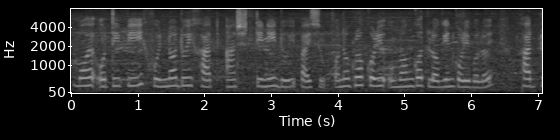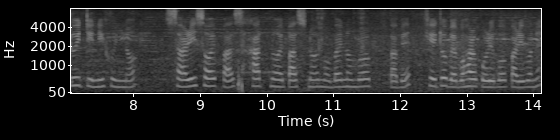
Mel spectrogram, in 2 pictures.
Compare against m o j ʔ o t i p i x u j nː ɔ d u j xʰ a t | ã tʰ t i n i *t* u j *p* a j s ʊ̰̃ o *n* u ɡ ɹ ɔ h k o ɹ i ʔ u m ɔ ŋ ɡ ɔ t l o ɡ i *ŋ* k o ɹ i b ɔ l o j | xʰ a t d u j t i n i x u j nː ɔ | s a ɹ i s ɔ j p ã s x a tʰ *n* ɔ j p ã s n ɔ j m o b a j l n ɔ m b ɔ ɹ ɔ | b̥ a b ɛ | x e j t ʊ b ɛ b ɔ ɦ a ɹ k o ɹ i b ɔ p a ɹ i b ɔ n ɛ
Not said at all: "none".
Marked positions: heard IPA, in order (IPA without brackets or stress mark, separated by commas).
d, p, n, n, n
